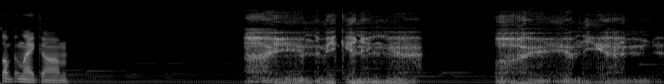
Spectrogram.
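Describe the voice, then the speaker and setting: A man's put-on character voice at a fairly slow pace, with long, frequent pauses over clear music in the background. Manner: ominous.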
